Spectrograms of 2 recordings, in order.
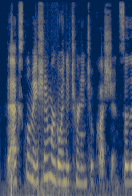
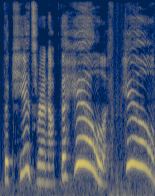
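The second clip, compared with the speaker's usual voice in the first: louder, much higher on hill; excited; 6 semitones higher, 7 dB louder, slower than usual. Shown as a demonstration. Teacher reading an exclamation to kids, excited. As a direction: shout the hill with joy. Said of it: "We're excited".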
